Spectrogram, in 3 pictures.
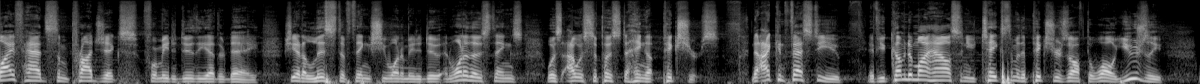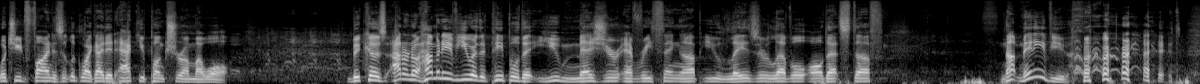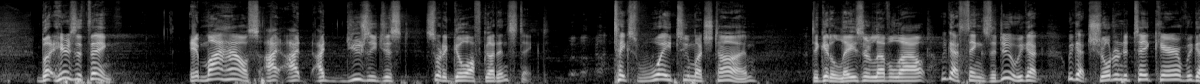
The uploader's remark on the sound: Recorded Live at Brookwood Church on 11.05.2023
